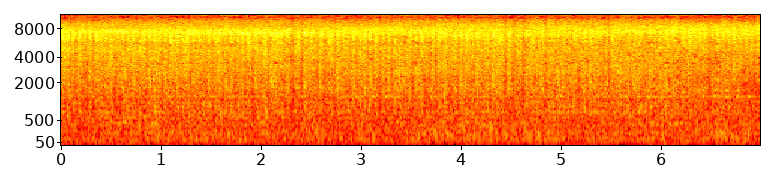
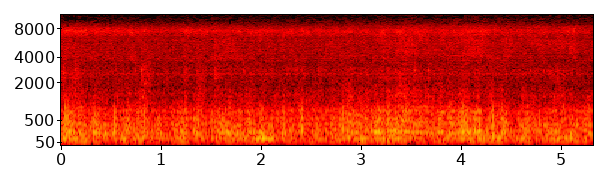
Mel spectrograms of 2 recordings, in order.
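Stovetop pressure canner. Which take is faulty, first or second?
first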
